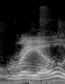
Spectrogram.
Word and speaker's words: Rao: My name is Joe Rao. It is spelled R-A-O, but it is pronounced as if there were a Y between the A and the O.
